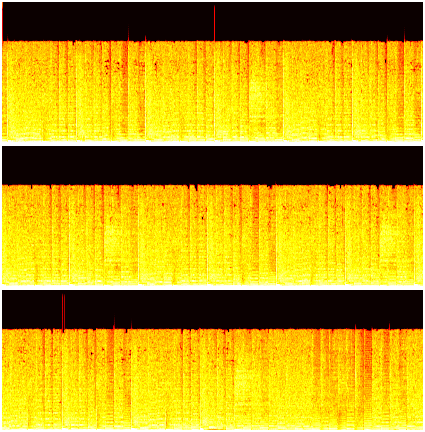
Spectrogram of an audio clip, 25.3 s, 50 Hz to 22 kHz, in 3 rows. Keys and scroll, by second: 1.0 ctrl+0, 4.8 ctrl+0, 5.2 Return, 7.1 ctrl+space, 7.3 ctrl+space, 8.3 ctrl+0, 10.2 Return, 10.7 ctrl+0, 18.5 Delete, 24.3 Delete.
